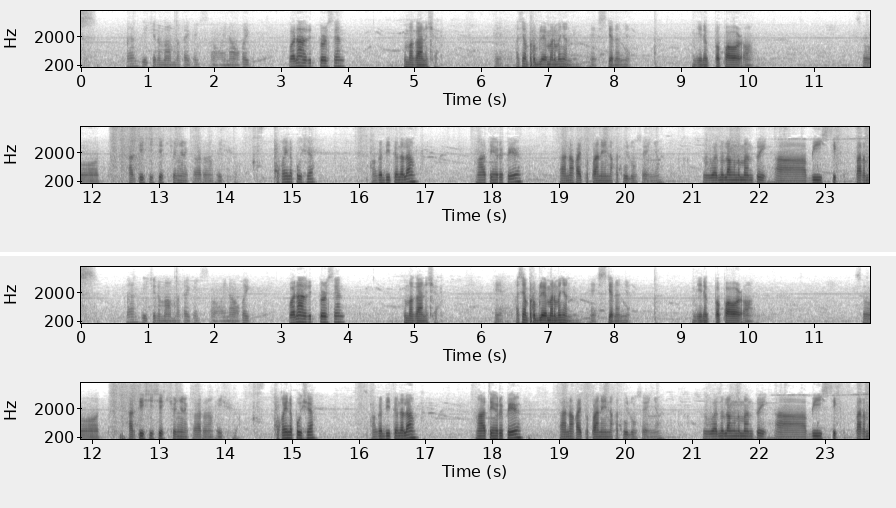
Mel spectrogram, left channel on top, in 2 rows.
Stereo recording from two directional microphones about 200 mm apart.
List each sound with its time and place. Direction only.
0.7 s speech: 15° right (ahead or behind)
3.1 s a man's voice: 20° right (ahead or behind)
4.8 s speech: centre (ahead or behind)
6.5 s a man's voice: 25° right (ahead or behind)
11.7 s a man's voice: 20° right (ahead or behind)
16.2 s speech: 15° right (ahead or behind)
17.7 s a man's voice: 25° right (ahead or behind)
18.9 s speech: 10° right (ahead or behind)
